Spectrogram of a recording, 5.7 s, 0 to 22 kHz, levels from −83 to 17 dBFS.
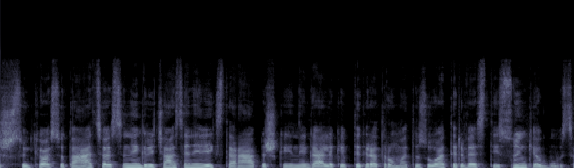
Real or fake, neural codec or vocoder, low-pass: fake; vocoder, 44.1 kHz, 128 mel bands, Pupu-Vocoder; 14.4 kHz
